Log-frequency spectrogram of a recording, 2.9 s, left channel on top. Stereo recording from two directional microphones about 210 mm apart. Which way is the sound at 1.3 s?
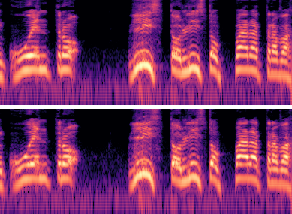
40° right (ahead or behind).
